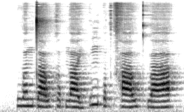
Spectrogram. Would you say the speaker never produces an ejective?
yes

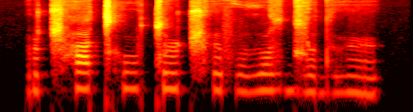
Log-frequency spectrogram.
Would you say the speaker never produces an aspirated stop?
no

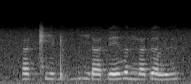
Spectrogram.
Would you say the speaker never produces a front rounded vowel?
no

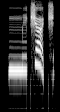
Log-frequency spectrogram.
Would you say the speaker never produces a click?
yes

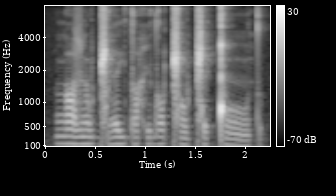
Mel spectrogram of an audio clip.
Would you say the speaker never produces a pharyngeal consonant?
yes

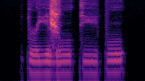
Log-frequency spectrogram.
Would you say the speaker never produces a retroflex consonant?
no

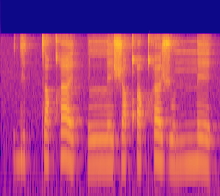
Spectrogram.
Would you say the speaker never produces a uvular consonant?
no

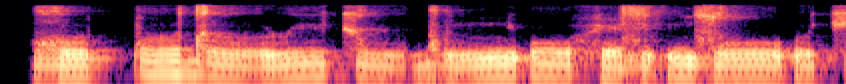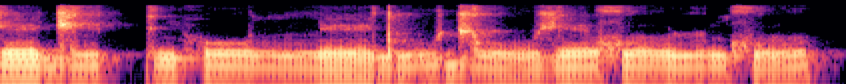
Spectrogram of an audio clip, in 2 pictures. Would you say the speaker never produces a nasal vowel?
yes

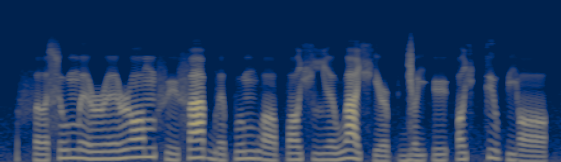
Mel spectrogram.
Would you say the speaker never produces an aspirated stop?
yes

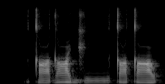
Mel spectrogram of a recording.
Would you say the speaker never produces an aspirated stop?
yes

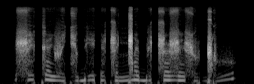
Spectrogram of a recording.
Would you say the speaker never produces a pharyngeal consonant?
yes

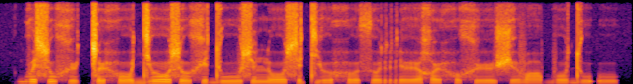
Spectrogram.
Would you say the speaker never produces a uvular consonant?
no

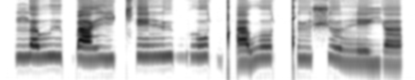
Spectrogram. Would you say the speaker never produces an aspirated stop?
no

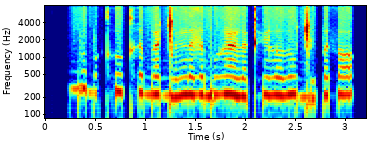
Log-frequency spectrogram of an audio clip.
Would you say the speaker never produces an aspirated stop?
no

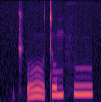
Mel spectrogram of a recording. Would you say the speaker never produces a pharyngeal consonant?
yes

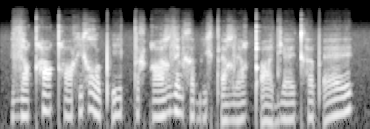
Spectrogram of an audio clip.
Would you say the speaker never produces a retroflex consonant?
yes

